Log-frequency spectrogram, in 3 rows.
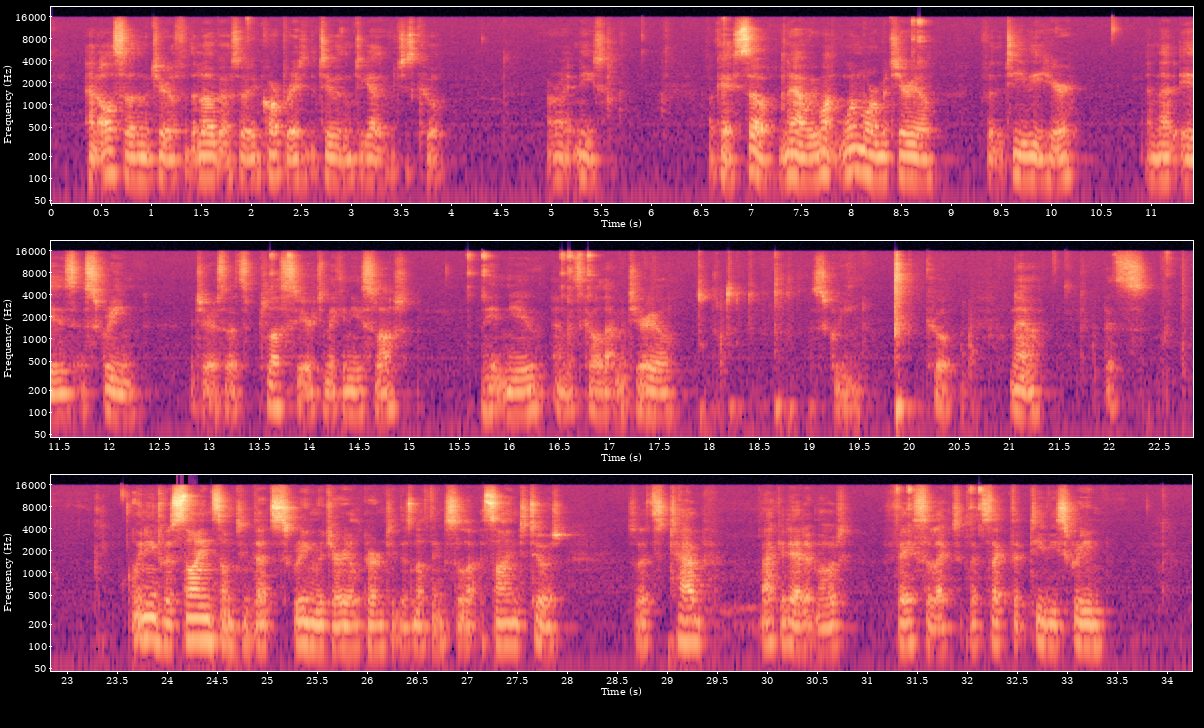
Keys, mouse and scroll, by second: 1.9 middle click, 5.6-6.6 scroll down 7, 6.6 middle click, 7.4 scroll down 2, 8.5 click, 13.5 click, 15.5 click, 16.4 click, 18.7 e, 22.5 shift+middle click, 28.9 Tab, 31.2 click, 31.9 click.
